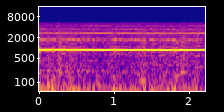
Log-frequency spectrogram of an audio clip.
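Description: A male rock singer belting one long, high, steady note at full voice, live in concert.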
